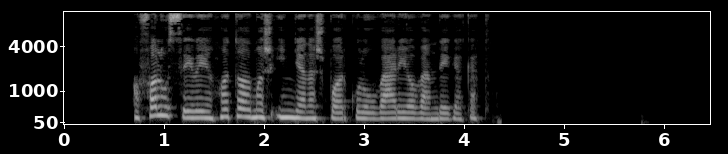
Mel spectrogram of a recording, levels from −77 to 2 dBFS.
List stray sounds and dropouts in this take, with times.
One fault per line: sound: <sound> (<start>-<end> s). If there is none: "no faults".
no faults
